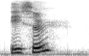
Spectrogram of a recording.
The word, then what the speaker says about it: Acer: How do you pronounce that? Acer? It's an Acer? Is SA0 Is it series? Acer? Yeah, it's Acer.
